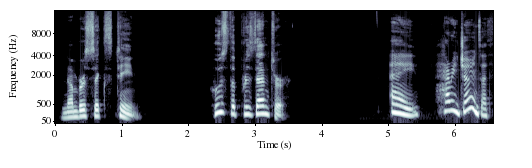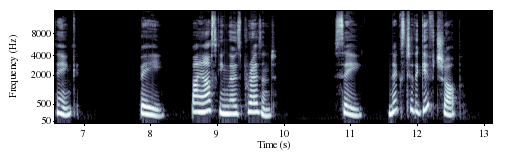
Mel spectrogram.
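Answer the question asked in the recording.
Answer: A: Harry Jones, I think.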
